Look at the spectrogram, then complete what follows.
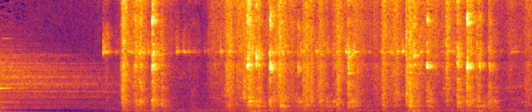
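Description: Toilet paper rustling and crinkling as a kitten claws at the roll and pulls paper off it: irregular soft scratches and rustles starting about a second and a half in.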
